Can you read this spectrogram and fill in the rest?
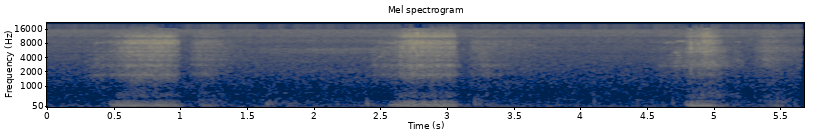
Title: Snoring Appa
